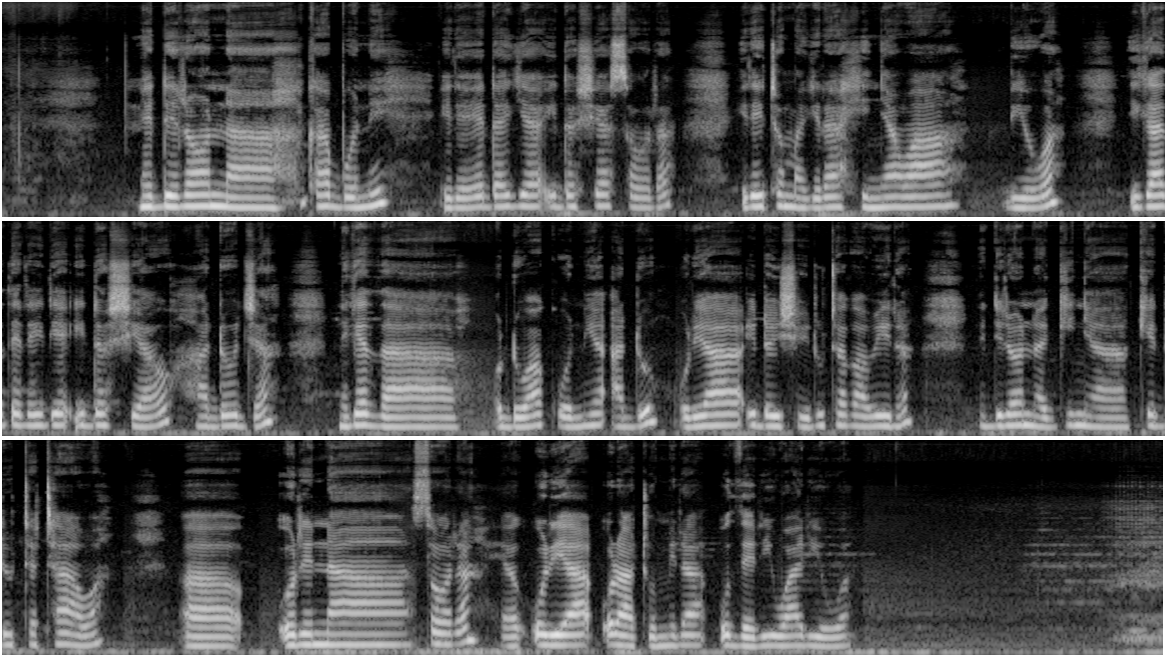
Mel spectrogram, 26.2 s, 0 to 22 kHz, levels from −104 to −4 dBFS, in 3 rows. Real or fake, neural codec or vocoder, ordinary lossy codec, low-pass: real; none; none; none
